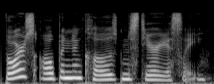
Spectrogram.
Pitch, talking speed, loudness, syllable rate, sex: 255 Hz, 140 wpm, -14 LUFS, 5.7 syllables/s, female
